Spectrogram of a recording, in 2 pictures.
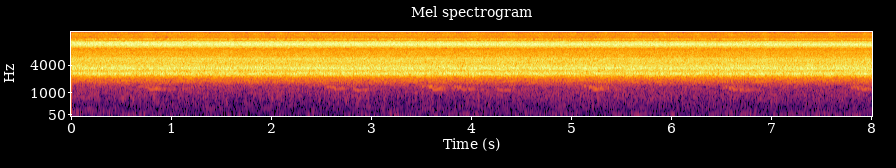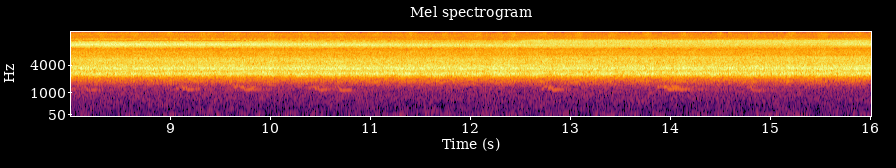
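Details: Grasshoppers at Knuckles Reserve in Sri Lanka's Central Highlands make a steady, high-pitched hissing buzz that never breaks, with faint short chirps behind it.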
